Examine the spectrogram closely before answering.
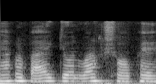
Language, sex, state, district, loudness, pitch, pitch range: Hindi, male, Bihar, Muzaffarpur, -14 LUFS, 150 Hz, 140-155 Hz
